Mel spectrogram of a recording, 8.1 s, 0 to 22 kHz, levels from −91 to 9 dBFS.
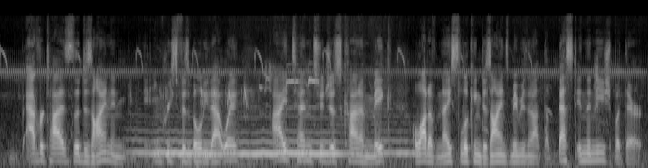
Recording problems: electrical hum; loud; throughout; 60 Hz, 9 dB below the speech
uneven, jittery; strongly; from 0.5 to 7 s

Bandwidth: 15 kHz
